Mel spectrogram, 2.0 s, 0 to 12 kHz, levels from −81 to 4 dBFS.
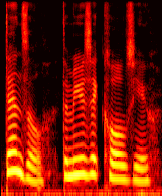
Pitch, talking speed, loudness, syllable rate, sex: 230 Hz, 145 wpm, -17 LUFS, 4.2 syllables/s, female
